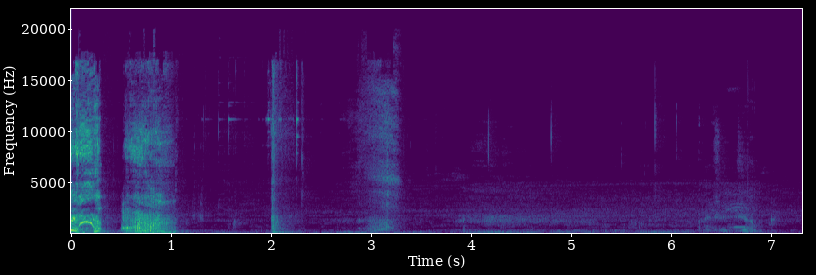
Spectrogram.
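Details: Two loud harsh coughs then throat clearing in a quiet room; adult who links the coughing to allergies from tree and grass pollen.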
